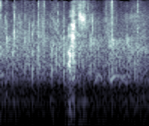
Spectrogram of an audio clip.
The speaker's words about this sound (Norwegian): Sånn litt liten applaus for det med den badingen, men OK.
